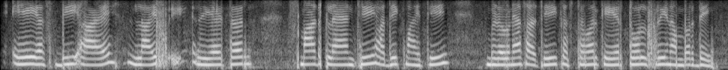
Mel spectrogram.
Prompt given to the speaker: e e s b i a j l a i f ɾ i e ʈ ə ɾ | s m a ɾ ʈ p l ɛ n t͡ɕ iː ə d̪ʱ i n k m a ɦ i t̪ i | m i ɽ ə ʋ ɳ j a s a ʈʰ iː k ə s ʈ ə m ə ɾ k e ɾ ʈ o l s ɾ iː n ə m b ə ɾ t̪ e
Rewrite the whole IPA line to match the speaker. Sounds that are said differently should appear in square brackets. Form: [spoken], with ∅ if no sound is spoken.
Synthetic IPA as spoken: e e s b i a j l a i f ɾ i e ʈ ə ɾ | s m a ɾ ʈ p l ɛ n t͡ɕ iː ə d̪ʱ i [∅] k m a ɦ i t̪ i | m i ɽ ə ʋ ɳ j a s a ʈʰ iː k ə s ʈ ə m ə ɾ k e ɾ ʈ o l [f] ɾ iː n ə m b ə ɾ [d̪] e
